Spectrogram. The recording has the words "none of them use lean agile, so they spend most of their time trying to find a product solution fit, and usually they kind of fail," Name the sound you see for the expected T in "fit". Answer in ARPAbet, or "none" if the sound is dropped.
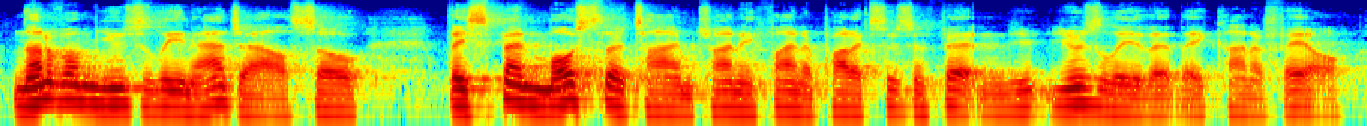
T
